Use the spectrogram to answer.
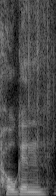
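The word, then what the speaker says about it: Haugen: So it's not pronounced Hogan technically, but that is the pronunciation that the name has ended up with.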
